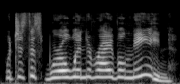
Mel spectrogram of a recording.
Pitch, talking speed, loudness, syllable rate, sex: 305 Hz, 200 wpm, -15 LUFS, 5.3 syllables/s, female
